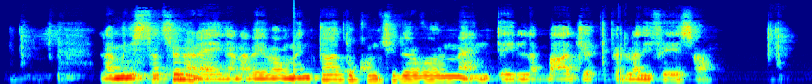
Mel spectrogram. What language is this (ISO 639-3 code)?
ita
